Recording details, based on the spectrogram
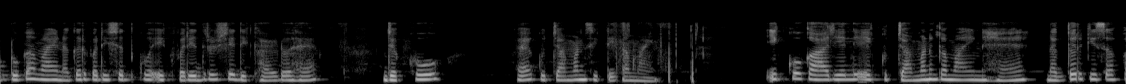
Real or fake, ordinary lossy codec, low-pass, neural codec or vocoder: real; none; 7.2 kHz; none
